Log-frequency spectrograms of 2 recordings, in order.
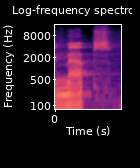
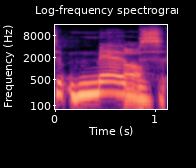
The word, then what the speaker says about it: Mebs: get mad and say MEPS? Say what? MEPS. MEPS. What do you say in Coneheads? MEPS. It's MEBS. MEBS. MEBS. Wow. MEB. I've been saying it wrong.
